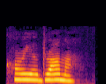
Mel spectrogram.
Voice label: "choreodrama", English

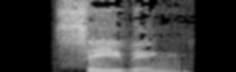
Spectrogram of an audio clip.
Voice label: "saving", english spelling

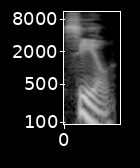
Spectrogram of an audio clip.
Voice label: "seal", voice spelling

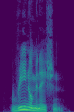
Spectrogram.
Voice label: "renomination", English

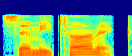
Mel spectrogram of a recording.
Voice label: "semitonic", English

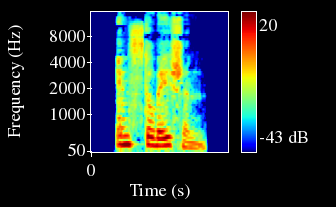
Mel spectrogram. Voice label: "installation", voice spelling

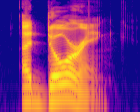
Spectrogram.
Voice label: "adoring", English voice

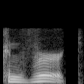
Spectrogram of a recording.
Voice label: "convert", English

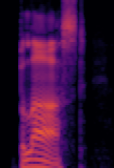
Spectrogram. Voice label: "blast", spelling

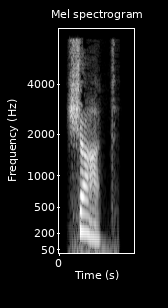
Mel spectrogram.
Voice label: "shott", English

